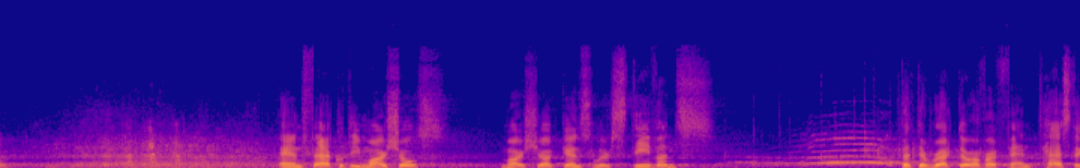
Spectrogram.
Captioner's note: laughter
